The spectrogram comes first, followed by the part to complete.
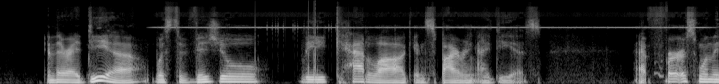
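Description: Opus voice compression runs through the whole clip. The speech is muffled and slightly hoarse, with a faintly robotic edge. That fits hybrid coding at around 16 kbps: SILK linear prediction carries the lower band, while a thin CELT layer covers everything above 8 kHz only coarsely.

From 1.44 s, just after "their idea", a feedback whistle sets in and lasts to the end. It is a thin, steady tone near 5.7 kHz, about 15 dB below the speech, swelling and fading slowly in level. The likely cause is a loudspeaker-to-microphone loop held right at the edge of feedback.

Between 2.55 and 3.48 s, processor overload crackle rides over the speech as a gritty tearing. About thirty audio deadlines are missed in quick succession, and each missed block drops to silence with hard edges. The density of the gaps fits very short buffers of around 1.5 ms.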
